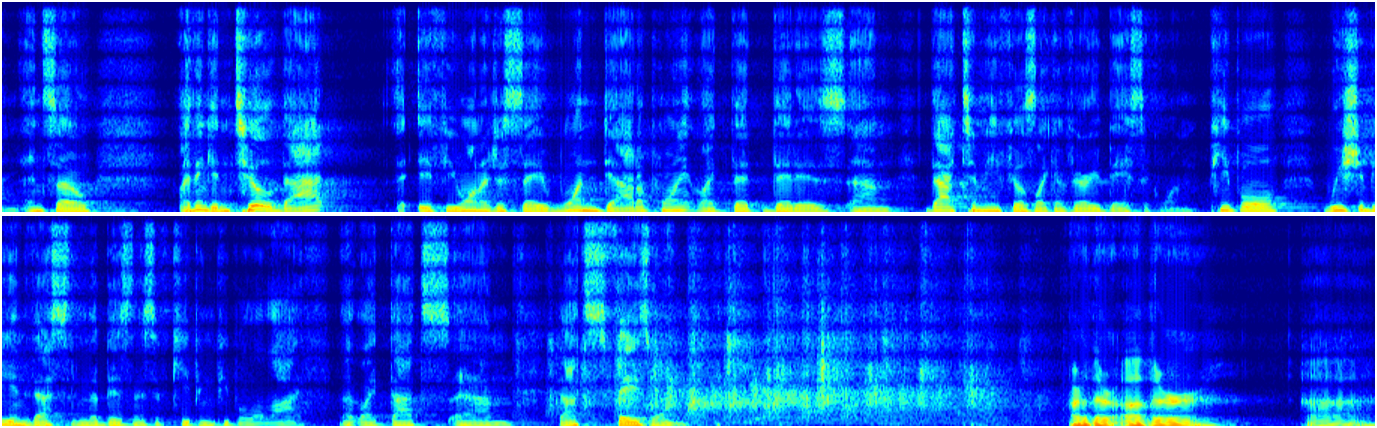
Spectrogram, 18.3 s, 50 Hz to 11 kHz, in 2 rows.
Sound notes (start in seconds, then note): 14.1 scattered applause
